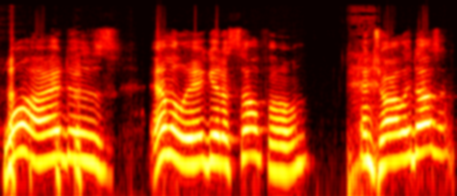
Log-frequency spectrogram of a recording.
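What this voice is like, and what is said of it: Poor impression of comedian's voice. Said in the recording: “terrible Seinfeld impression, but I tried.”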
